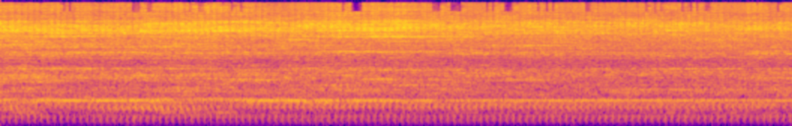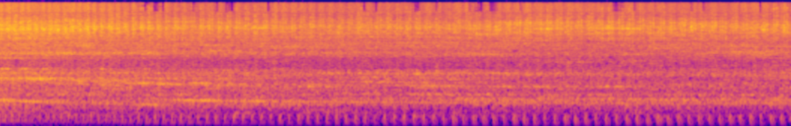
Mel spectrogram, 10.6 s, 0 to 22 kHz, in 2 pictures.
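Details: Toro Wheel Horse 212-5 lawn tractor, sat nearly 10 years, cold start on choke with fresh fuel and a fuel filter: catches and settles into an even putter about four beats a second. Running normally.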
